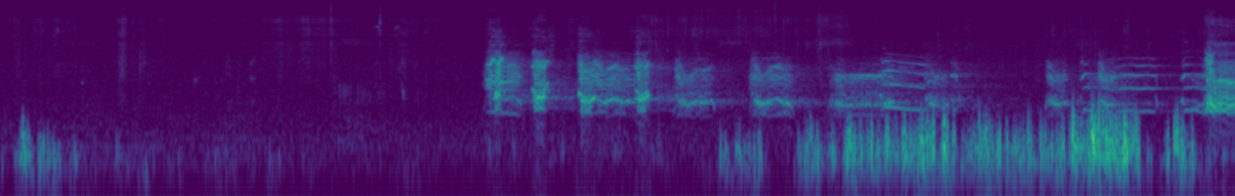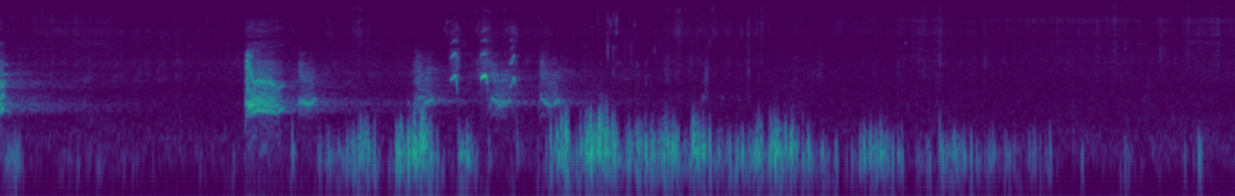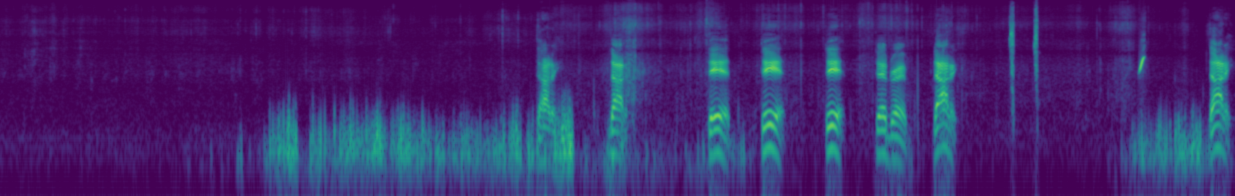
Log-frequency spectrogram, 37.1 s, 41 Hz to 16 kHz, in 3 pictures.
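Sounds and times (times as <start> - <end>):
beagles baying: 4.8 - 9.7, 10.5 - 13.0, 14.8 - 15.7, 16.5 - 18.0.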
